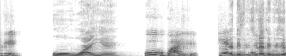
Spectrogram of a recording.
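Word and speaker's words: UWAIE: Hablemos entonces ahora de Guaye. ¿Qué es Guaye? ¿Lo pronuncié bien? Uguaye.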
